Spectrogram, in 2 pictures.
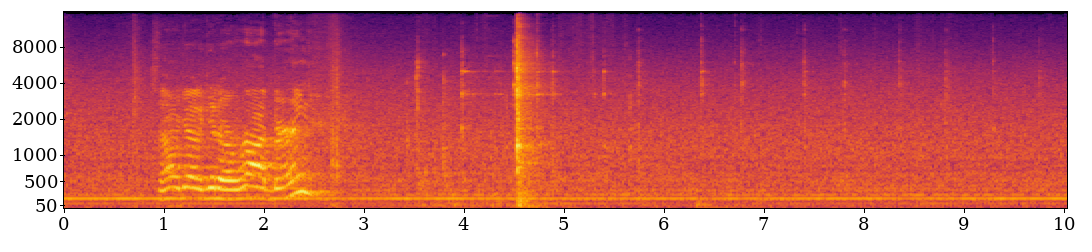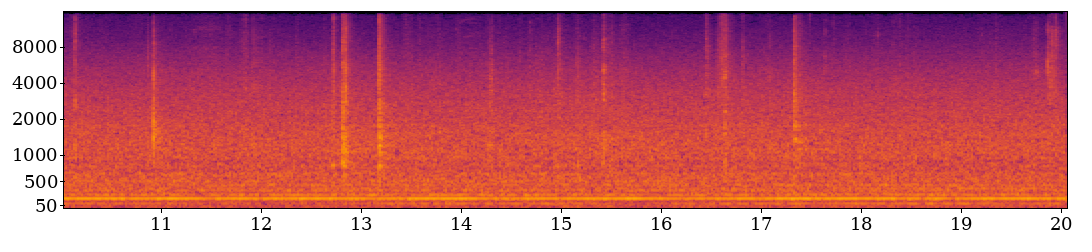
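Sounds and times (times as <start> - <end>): shop fan humming: 0.0 - 20.0
engine parts clicking and tapping: 2.7 - 11.1.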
